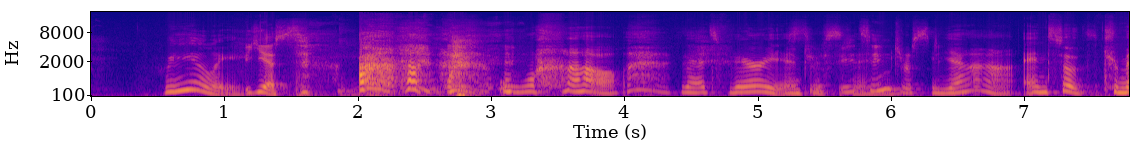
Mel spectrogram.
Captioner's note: laughs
